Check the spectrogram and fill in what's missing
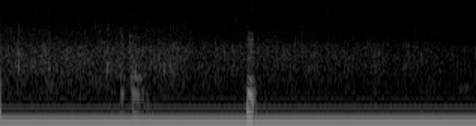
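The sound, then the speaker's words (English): A crowd applauds a woman for sharing and participating. A dense wash of clapping holds at an even level throughout, with a couple of brief voice-like calls rising out of it. “Would you just give her a round of applause for participating in that?”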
